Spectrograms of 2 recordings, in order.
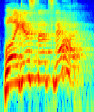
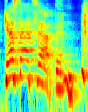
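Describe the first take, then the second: First: Higher, dry shrug; deadpan doctor. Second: High, giggly repeat; laughing echo. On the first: Doctor closing the case, dry and amused. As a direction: say it with a comic shrug. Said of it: "he was really funny". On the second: Patient echoing the doctor, giggling. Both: Retold or imitated.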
